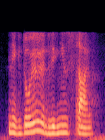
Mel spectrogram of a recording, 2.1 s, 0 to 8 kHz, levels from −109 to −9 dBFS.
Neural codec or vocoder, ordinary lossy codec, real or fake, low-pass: codec, 16 kHz in and 24 kHz out, 0.9 kbps, LongCat-Audio-Codec, four codebook decoder; AAC, 16 kbps; fake; 7.2 kHz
